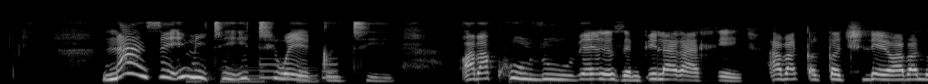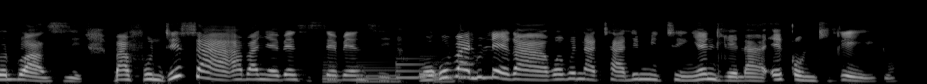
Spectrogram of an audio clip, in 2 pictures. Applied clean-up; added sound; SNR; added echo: classical method log-MMSE.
